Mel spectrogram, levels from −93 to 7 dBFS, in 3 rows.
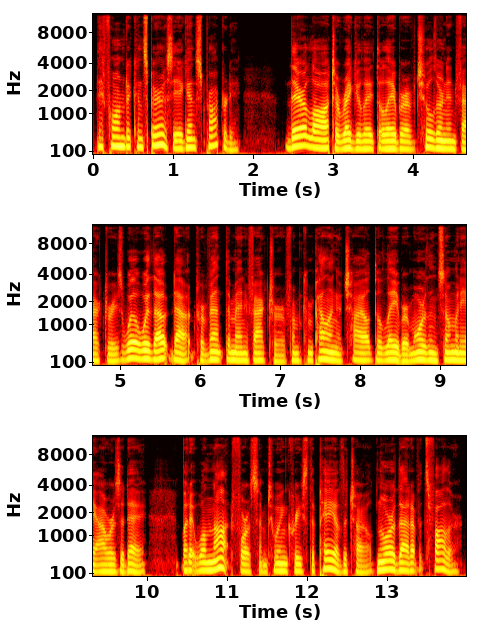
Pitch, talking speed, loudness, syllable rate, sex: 140 Hz, 225 wpm, -17 LUFS, 6.3 syllables/s, male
